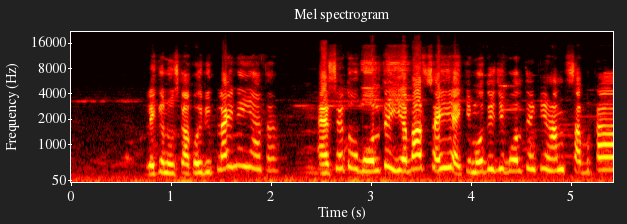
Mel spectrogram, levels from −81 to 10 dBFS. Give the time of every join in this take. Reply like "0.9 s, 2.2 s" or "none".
none

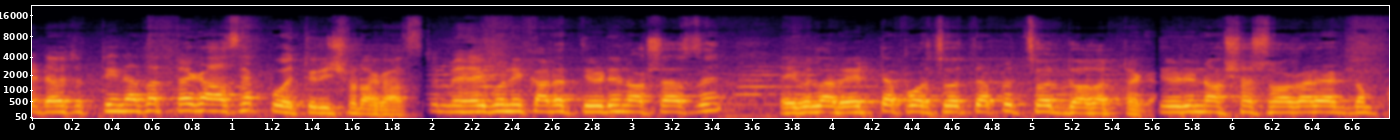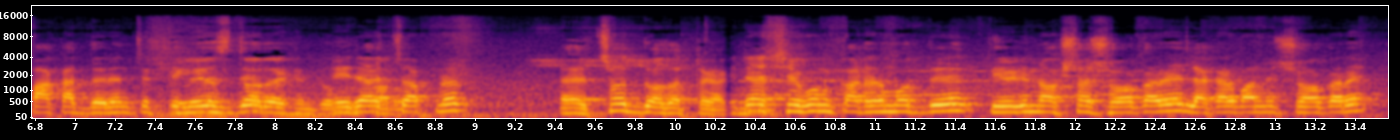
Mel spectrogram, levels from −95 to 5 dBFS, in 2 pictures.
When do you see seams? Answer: 2.0 s, 5.6 s, 10.3 s

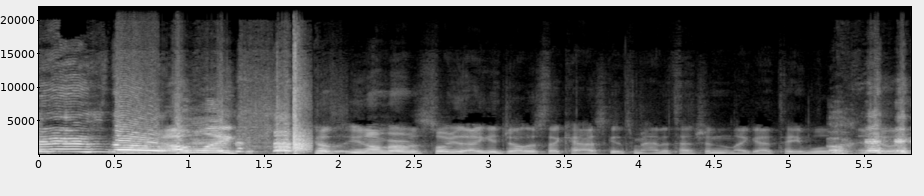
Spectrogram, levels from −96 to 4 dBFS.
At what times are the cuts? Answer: 1.8 s

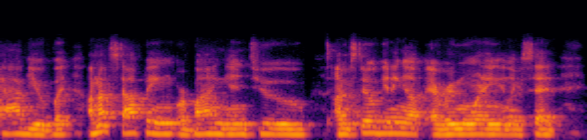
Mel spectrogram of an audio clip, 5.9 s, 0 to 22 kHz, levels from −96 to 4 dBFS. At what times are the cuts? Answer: 3.2 s

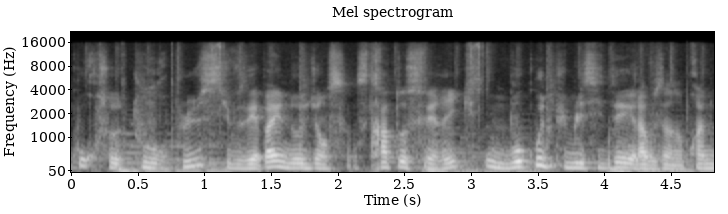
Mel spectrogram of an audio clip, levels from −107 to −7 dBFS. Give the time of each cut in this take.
none

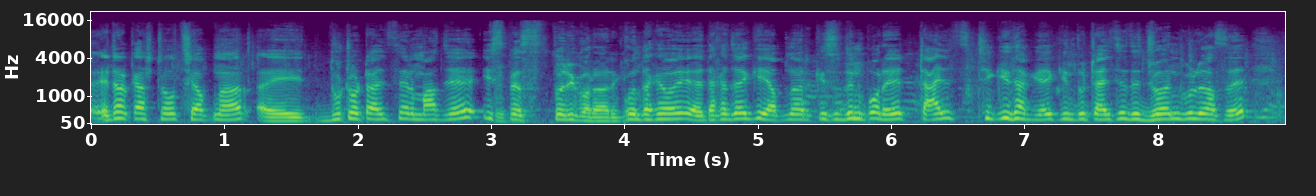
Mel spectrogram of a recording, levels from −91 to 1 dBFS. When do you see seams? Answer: 4.0 s

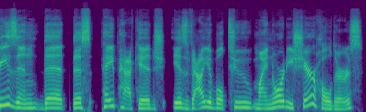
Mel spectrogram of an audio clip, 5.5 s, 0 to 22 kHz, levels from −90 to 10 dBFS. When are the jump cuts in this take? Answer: 1.0 s

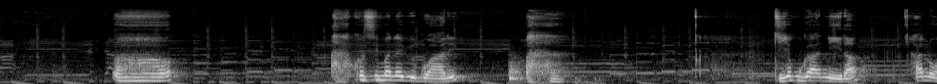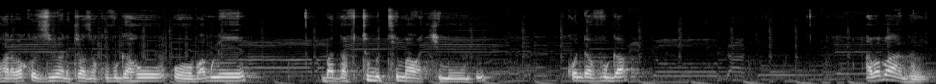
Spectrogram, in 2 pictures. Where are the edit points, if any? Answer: 5.0 s

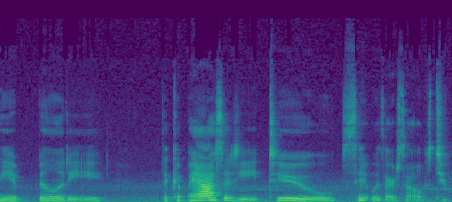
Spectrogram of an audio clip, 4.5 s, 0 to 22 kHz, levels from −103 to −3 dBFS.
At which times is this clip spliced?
3.4 s

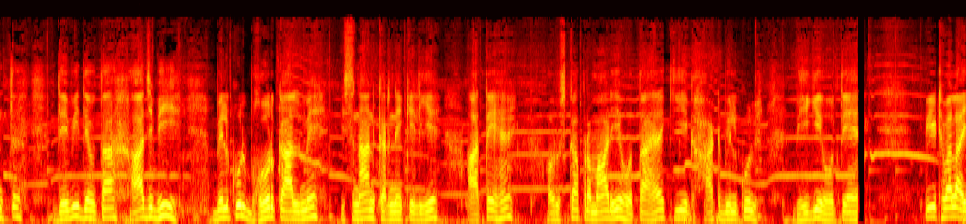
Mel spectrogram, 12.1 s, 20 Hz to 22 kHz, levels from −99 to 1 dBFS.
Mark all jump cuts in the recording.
10.7 s

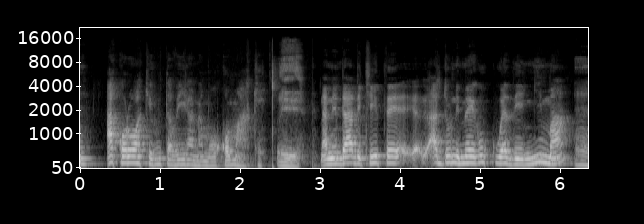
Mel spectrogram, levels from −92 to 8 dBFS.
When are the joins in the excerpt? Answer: 2.9 s

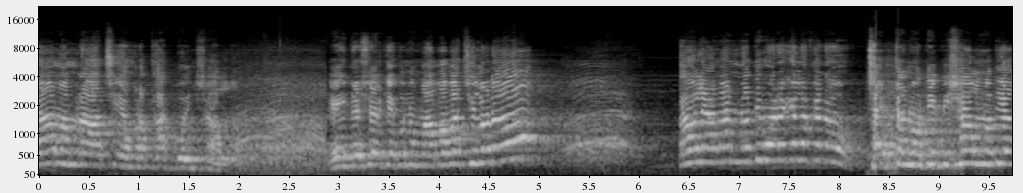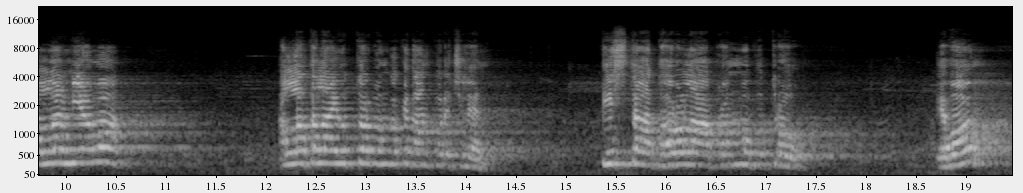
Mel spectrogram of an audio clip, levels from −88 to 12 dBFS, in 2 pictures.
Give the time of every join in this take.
2.8 s, 8.2 s

